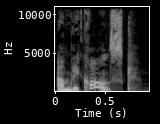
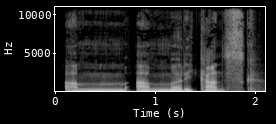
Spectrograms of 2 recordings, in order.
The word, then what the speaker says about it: amerikansk: Jag är amerikansk. Say that again. Jag är amerikansk. It sounds quite fast there. So is it amerikansk? Amerikansk? Yes, it's almost like you drop the E.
